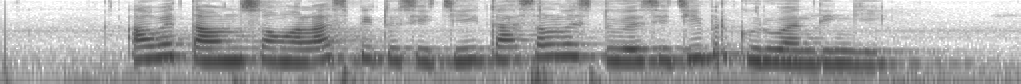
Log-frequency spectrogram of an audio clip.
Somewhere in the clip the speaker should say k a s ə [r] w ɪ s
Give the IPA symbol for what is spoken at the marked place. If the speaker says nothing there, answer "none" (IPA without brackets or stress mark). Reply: l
